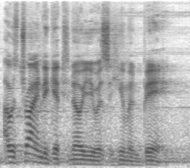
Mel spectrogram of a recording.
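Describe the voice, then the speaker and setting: An actor voicing a steady male commander in a video game, asking direct questions. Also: sits low, very fast. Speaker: player character. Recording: game audio with long reverb and clear hiss.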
